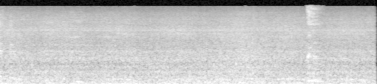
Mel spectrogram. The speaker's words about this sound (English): Some of the trains are longer than others. Oh, that was a short one.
